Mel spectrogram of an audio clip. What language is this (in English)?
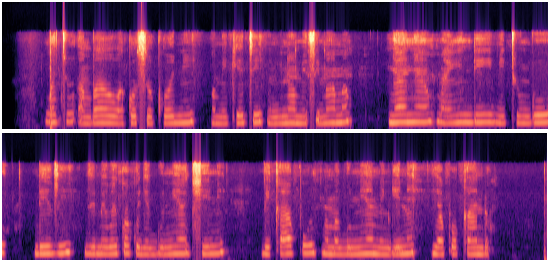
Swahili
